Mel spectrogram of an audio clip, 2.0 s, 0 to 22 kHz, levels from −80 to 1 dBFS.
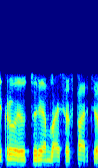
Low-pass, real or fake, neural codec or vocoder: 3.6 kHz; real; none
